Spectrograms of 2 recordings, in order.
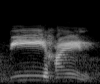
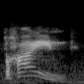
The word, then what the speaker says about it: behind: can pronounce so behind it's not behind it is behind behind behind i know it is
